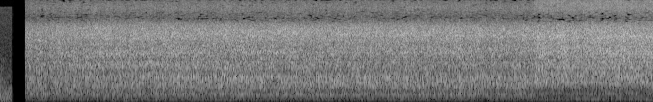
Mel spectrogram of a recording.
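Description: Heavy rain falling steadily, an even rushing hiss that cuts in suddenly just after the start.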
